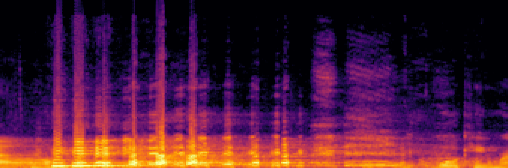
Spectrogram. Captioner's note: laughing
